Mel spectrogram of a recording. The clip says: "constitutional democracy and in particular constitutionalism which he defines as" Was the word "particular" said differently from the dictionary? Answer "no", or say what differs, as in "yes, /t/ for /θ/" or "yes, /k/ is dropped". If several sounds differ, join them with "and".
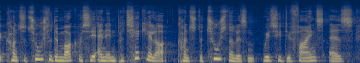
yes, /s/ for /t/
